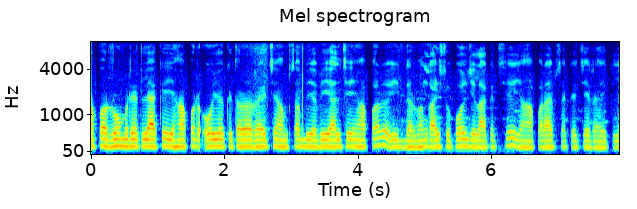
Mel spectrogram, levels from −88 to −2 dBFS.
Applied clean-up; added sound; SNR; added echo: none; none; none; none.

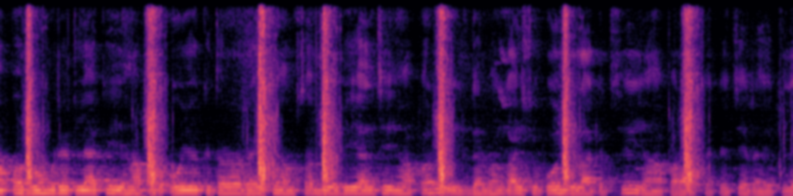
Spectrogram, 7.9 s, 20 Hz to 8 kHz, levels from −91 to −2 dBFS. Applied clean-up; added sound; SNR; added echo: none; Rattle; 1 dB; reverberation time 0.7 s.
